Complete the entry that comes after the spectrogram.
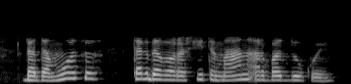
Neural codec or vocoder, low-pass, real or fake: codec, 16 kHz, 16 kbps, FreqCodec, larger model; 3.6 kHz; fake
